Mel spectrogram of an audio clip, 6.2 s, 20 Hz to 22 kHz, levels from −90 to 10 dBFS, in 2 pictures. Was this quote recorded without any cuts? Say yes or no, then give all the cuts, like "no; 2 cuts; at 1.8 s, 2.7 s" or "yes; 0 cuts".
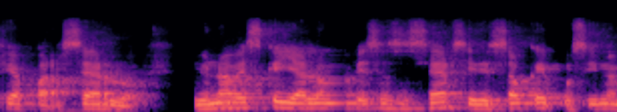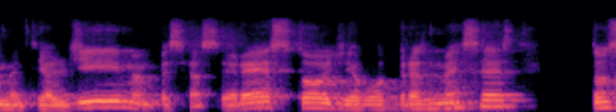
yes; 0 cuts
